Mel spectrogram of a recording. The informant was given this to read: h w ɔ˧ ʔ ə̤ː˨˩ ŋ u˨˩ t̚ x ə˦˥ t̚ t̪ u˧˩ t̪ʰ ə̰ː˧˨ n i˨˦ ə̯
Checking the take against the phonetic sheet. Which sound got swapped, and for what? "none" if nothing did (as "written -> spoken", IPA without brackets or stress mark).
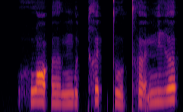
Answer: none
